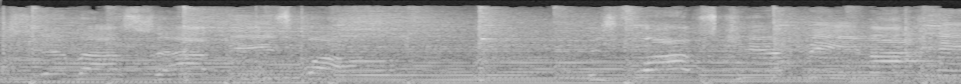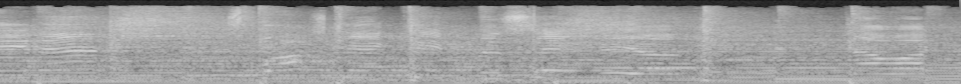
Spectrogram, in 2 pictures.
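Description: A live rock band playing, with guitar, and a male lead voice singing over it.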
